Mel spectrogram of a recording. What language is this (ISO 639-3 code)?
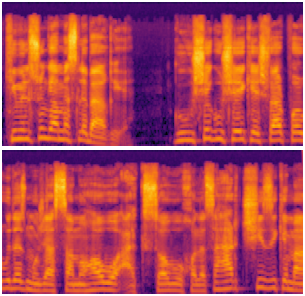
fas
